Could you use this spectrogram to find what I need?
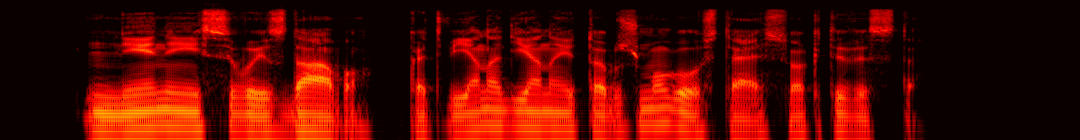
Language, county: Lithuanian, Klaipėda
